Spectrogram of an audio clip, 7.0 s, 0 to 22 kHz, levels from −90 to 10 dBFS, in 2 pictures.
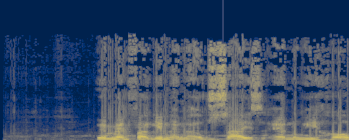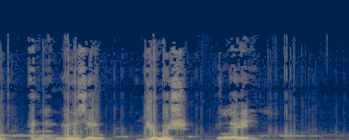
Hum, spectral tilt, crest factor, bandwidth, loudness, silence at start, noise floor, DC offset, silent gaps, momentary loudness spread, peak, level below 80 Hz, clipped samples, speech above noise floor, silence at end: none; -4.5 dB/octave; 18 dB; 17 kHz; -16 LUFS; 0.95 s; -49 dBFS; under 0.1%; none; 14 LU; 0 dBFS; -48 dBFS; under 0.1%; 33 dB; 0.55 s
